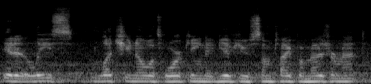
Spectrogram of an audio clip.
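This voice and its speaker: A man's voice: mid-range voice, fairly quick. A man giving an informal hands-on equipment demonstration, explaining as he goes and partly talking to himself while he works. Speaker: radio hobbyist demonstrating equipment. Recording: clear steady background equipment noise. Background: fan and equipment noise.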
